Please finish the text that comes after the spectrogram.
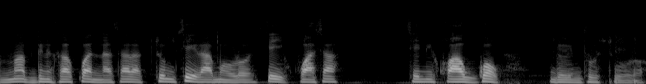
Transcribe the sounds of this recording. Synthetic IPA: a˨ma˦bi˦n˨ka˧kʷa˦na˨sa˦ɾa˨t͡su˦mse˦i˨ɾa˧mo˨ɾo˧˨se˦i˨hʷa˧sa˦ | se˦mi˧hʷa˧ɡo˦ | ndo˨ɾi˨m˨bu˦ɾsu˨ɾo˨

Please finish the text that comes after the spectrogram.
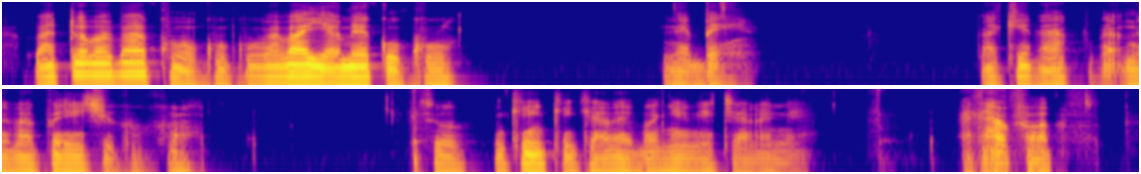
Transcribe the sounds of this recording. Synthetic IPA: ba˨to˦ba˦ba˦ko˨ku˨ku˦ba˦βa˦ja˨me˦ko˨kʰu˦ | ne˨be˨ | b̥a˨ke˦ba̰˨me˨ba˨˦k͡pe˦ne˦t͡ʃi˨ku˨kʰu˦ | so˨ŋ̩˦ki˦ŋ̩˦ki˨ki˨a˨˦be˨bo˨ɲe˦ne˨t͡ʃa̰˨mḛ˨nḛ˨ | a˨ɡa˦fo̰˦

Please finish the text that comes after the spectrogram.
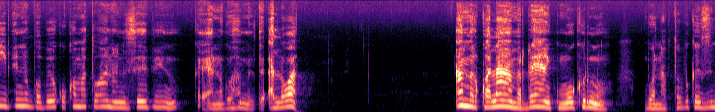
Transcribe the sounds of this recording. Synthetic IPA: ji˦bi˦ni˦bo˨bjo˦ku˨ko˦ma˦tu˦wa˦na˨ni˨za˦bi˦nu˦ | ka̰˦ja̰˨ni˨ɡo˦ɦa˦mi˨lti˨ʔa˨lwa˦ | a˦mə˨ɾkʷa˨la˦a˨mə˨ɾda˦ja˦ŋ˨ki˨mo˦ki˦ɾnu˨ | bo˨na˨bto˦bi˦ka˦zi˦

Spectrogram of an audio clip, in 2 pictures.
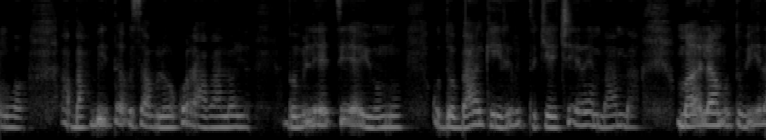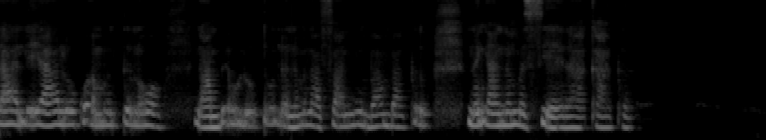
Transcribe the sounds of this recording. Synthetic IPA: ŋ˨wɔ˨a˨ba˨˦bi˦tə˦bɨ˦sa˨bɨ˨lo˨˦ko˦ɾa˨ba˨lo˦lə˨ | bɨ˨bɨ˦le˦te˦ḛ˦ju˨nu˦ | ku˨do˨ba˨˦ŋ˦ki˨ɾi˦ɾɨ˦tu˨t͡ʃe˨t͡ʃe˦ɾɛ˦˨m̩˨ba˨˦m˦ba˨mə˨˦la˦mɨ˨tu˨bi˦ɾa˦˨le˦a˦lo˦ko˦a˦mɨ˦tɨ˦nə˦wɔ˦ | la˨m˨bɛ˦wu˦lo˨to˦lə˨nɨ˨˦mə˦la˨fa˦mi˦m˦ba˦m˦ba˨kə˦nɨ˦ɲa˦nɨ˦mɨ˨si˦ɛ˨ɾa˨ka˦kə˨

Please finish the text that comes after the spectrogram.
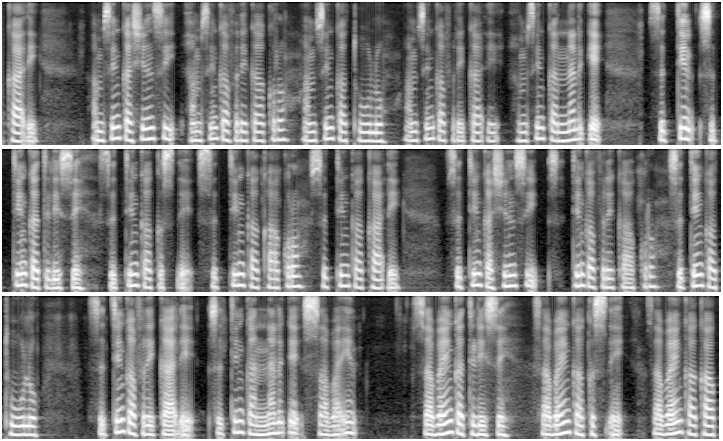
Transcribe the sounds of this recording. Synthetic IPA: ka˨dḛ˨ | ha̰˨msi˦nka˨ʃi˦nsi˦ha˨msi˦nka˨fɾi˨ka˨ku˦ɾo˦ha˨msi˦nka˨tu˨lo˨ | ha̰˨msi˦nka˨fɾi˨ka˨ɗe˨ha˨msi˦nka˨na˦lke˨ | si˨tːi˦nsi˨tːi˦nka˨ti˨li˨se˨sḭ˨tːi˦nka˨kə˨sɗḛ˨si˨tːi˦nka˨ka˨ku˦ɾo˦si˨tːi˦nka˨ka˨ɗḛ˨ | si˨tːi˦nka˨ʃi˦nsḭ˦si̥˨tːi˦nka˨fi˨ɾi˨ka˨ku˦ɾo˦si˨tːi˦nka˨tu˨lo˨ | si˨tːi˦nka˨fi˨ɾi˨ka̰˨ɗḛ˨ | si˨tːi˦nka˨na˦lke˦˨sa˨ba̰˨ʔi˦n | sa˨ba˨i˦nka˨ti˨li˨se˨ | sa˨ba˨i˦nka˨ki˨sɗḛ˨ | sa̰˨ba˨i˦nka˨ka˨

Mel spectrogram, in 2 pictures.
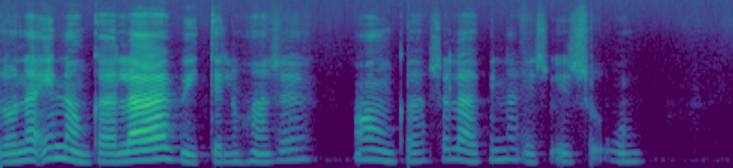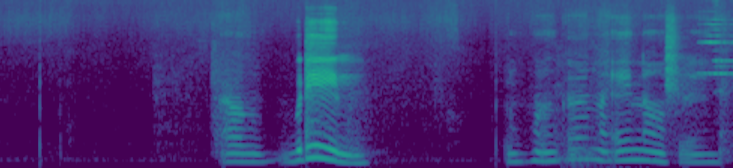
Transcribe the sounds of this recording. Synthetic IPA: lo˨˧nã˦i˦nõ˧˨ŋka˧la˦βi˧t̪e˧lu˧˨ɦwã˧ʐe˦ | hõ˦˨ŋka˧ʐ̥e˦la˧βi˦nã˦ʔi˧ʐu˧i˧ʂṵ˧˨ʔu˧ | a˧βɾi˦l | lu˧ɦwã˧ka˦nã˧ʔi˦nõ˧˨ʐe˧˨

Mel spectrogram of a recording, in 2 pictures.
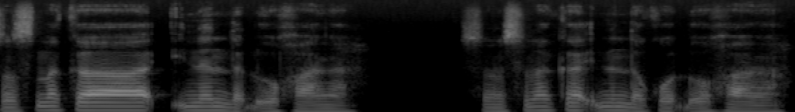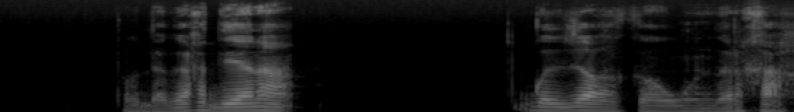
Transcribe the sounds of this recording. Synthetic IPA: sa˨n˨si˦na˦ka˦ḭ˦na˦nda˨ɗo˦xa˦ŋa˨ | sa˨n˨su˦na˦ka˦ḭ˦na˦nda˨ko˦ɗo˦xa˦ŋa˨ | to˨da˨ɡa˦xdi˦ja˦na˦ | ɡu˦ld͡ʒa˦ɣa˨ka˨wu˨nda˦ɾxa̰˨

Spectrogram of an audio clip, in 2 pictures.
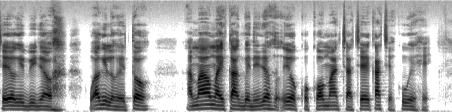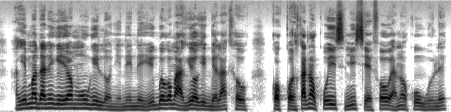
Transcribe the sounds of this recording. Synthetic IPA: t͡ʃɛ˨˦ɔ˧˨ɡe˧bi˧ɲa˧˨wa˨ | u˨wa̰˦ɡe˧lɔ˨hɛ˨tɔ˦˧ | a˨ma˦ɔ˦ma˧i˧ka˧ɡ͡bɛ˨ne˨˦ɔ̰˦ɔ˧kɔ˨kɔ˨˦ma˧˦n˨˦t͡ʃa˨t͡ʃɛ˦ka˦˨t͡ʃɛ˨ko˦ɛ˨hɛ˨ | a˨ɡe˧˦m˦ɔ˦da˧ni˦ɡe˧jɔ˦mɔ˦u˦ɡe˧lɔ˨ɲɛ˨nɛ˧nɛ˨jo˨i˦ɡ͡bɔ˦kɔ˦ma˧˨ɡe˨˦ɔ˧ɡe˧ɡ͡bɛ˨la˦kɔ˧ | kɔ˨kɔ˨ka˧˦nɔ˦˨ko˦i˦˨si˨mi˦si˨ɛ˨fɔ˦wa˨nɔ˦˨ko˦˨wo˧lɛ˦

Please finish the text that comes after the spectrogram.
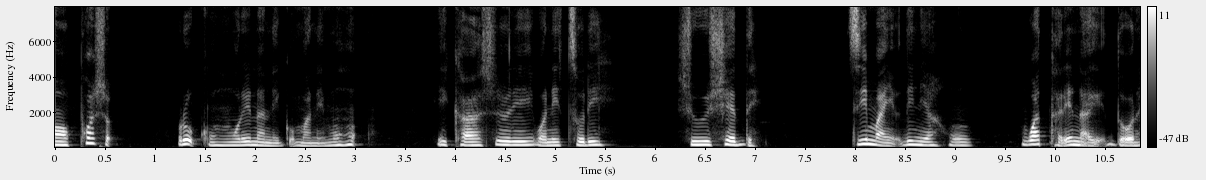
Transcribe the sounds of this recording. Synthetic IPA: õ˧pʰo˦ʃo˨ | ɾu˦ʔkũ˨hũ˧ɾi˦nã˧nĩ˨ko̰˨mã˨˧nĩ˨mõ˦ɦõ˦ʔ | i˧kʰa˧ʃu˦ɾi˦wʷa˨nĩ˧t͡so˧ɾi˦ | ʃu˦˧ʃe˦d̪e˨ | t͡si˦mã˨˧˨ɲṵ̃˨d̪i˦nĩ˧ã˧hũ˧ | ŋɡʷa˦t̪ʰa˨ɾi˦nã̰˧˨ɣḛ˨ʔd̪o˧nẽ˧

